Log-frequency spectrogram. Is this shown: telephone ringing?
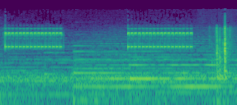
yes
